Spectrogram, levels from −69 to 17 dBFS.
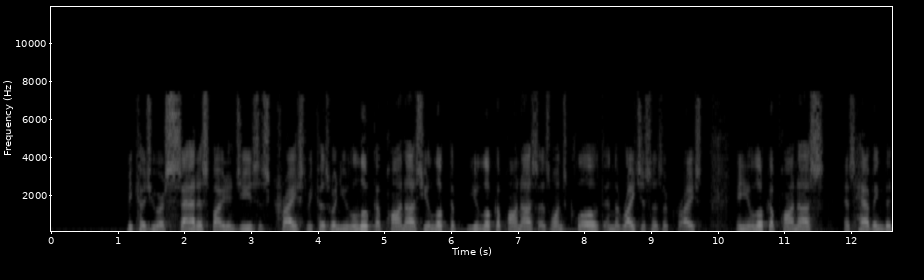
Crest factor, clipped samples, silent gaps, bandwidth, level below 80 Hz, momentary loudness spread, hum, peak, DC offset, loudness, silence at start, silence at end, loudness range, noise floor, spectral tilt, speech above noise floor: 20 dB; under 0.1%; none; 7.4 kHz; -64 dBFS; 11 LU; none; -16 dBFS; under 0.1%; -35 LUFS; 1.15 s; 0 s; 3 LU; -67 dBFS; -3.5 dB/octave; 31 dB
